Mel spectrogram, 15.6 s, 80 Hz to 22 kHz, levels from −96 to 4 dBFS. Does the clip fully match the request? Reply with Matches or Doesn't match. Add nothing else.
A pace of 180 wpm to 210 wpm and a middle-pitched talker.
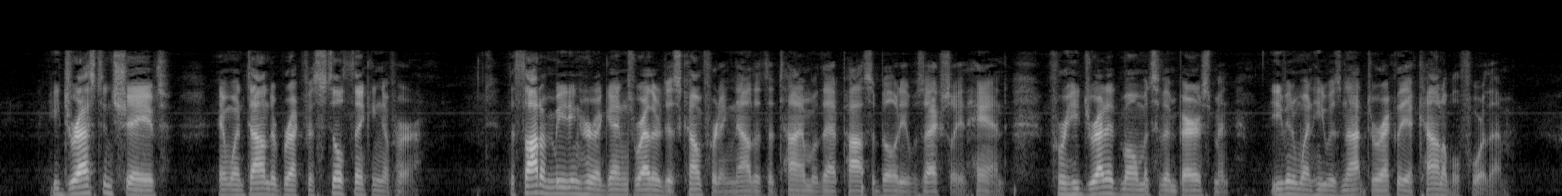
Doesn't match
